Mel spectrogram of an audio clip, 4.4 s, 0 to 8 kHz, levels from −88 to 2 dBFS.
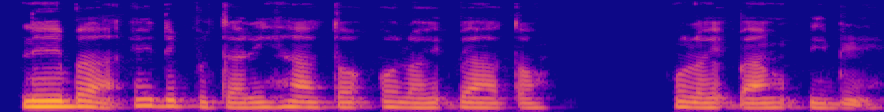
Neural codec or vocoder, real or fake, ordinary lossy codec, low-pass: none; real; none; none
